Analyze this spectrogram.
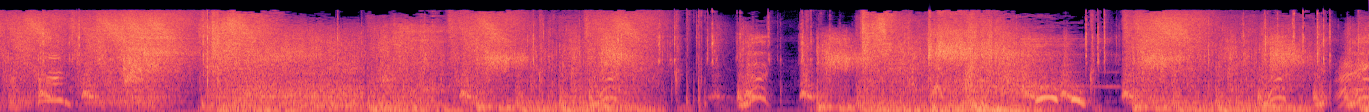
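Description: An energy blast whooshes and crackles.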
